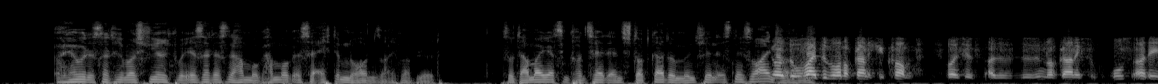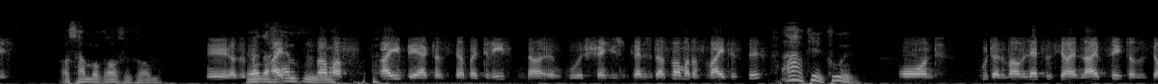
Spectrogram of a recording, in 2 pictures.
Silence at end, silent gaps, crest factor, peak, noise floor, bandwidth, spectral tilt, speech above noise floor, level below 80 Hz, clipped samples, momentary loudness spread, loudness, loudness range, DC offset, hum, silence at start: 0 s; none; 20 dB; -14 dBFS; -67 dBFS; 8 kHz; -5 dB/octave; 35 dB; -52 dBFS; under 0.1%; 14 LU; -32 LUFS; 7 LU; under 0.1%; none; 0.55 s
